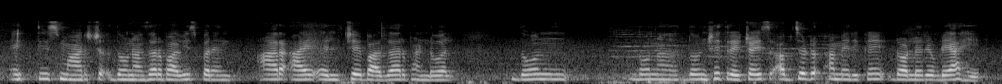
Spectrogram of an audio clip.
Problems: constant background noise, continuous background conversations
